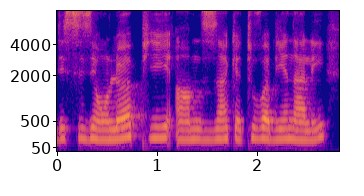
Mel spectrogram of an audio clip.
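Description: Here is a woman with a Quebec accent. She talks at a medium pitch and a fairly slow pace. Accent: Québécois French. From Quebec City, Quebec. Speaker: podcast host. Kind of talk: casual solo podcast monologue.

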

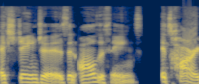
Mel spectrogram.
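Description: A woman with a Texan accent speaks in a fairly low voice, the sound dry and close with no echo. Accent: Texan American English. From Texas. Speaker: podcast host. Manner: animated.

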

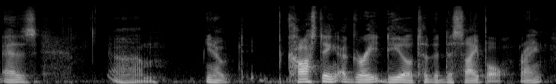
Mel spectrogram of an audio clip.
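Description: Here a man speaks with an American accent at a fairly low pitch. His pace is moderate. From Indiana, US. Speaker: senior pastor. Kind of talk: podcast conversation, teaching overview. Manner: halting, many fillers.

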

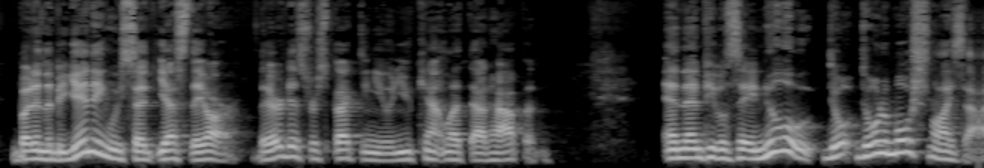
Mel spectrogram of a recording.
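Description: A man with a Canadian accent speaks in a plain, everyday voice at a fairly quick pace, his fairly high pitch moving in lively intonation over a very clean recording with a silent background. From Northern Ontario, Canada. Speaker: horse trainer. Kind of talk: interview conversation.

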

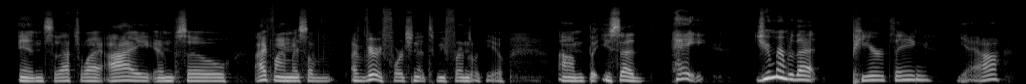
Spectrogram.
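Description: Using a US Midwestern accent, a woman with a fairly low pitch and ordinary pitch variation talks at a moderate pace, leaving long, frequent pauses. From Columbus, Ohio (US Midwest). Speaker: police deputy chief. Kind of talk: interview conversation.

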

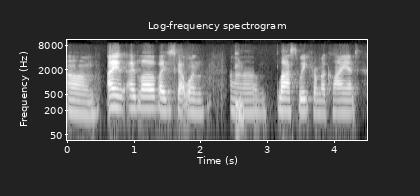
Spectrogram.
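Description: This woman has a normal speaking voice with a fairly low pitch. Her pace is fairly slow. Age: 30s. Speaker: physical therapist. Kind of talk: interview.

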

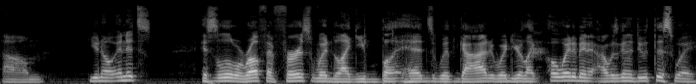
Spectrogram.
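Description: In an American accent, an ordinary speaking voice talks at a fairly quick pace with fairly even intonation. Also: man, fairly high pitch for a man. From Haiti (raised there from age 7, American family). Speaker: church deacon and missionary nurse. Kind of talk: casual chat.

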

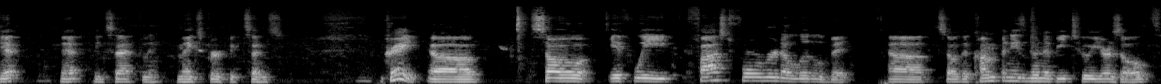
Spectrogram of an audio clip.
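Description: A man speaks with a Slovak accent at a very slow pace. His pitch is medium, with ordinary variation. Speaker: podcast host. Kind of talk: interview.

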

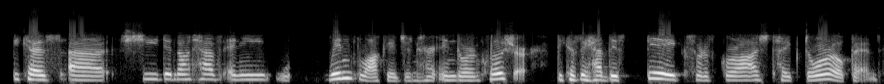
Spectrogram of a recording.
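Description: A woman with a Canadian accent has a normal speaking voice at a fairly high pitch. She keeps a moderate pace and ordinary pitch variation. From Canada. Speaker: animal welfare campaigner. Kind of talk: interview.

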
